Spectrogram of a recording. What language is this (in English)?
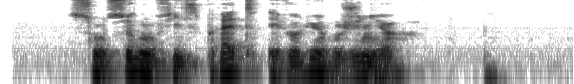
French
